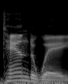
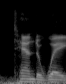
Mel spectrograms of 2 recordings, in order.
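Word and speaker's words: Thandiwe: but uh this is the first film that tand away Newton uh uses the she said that when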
